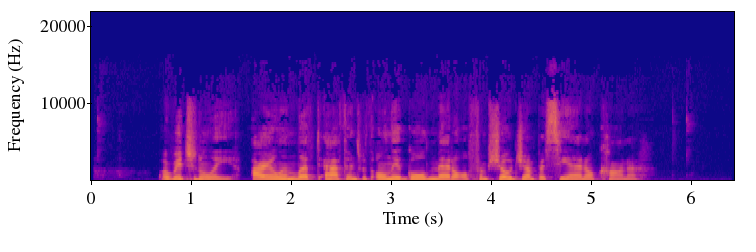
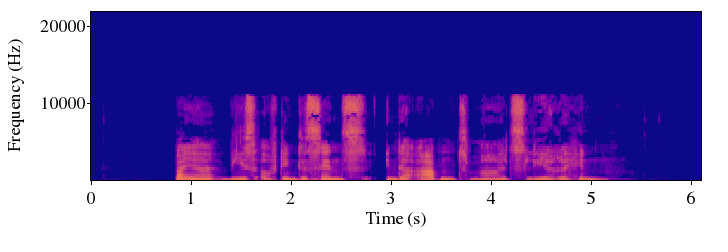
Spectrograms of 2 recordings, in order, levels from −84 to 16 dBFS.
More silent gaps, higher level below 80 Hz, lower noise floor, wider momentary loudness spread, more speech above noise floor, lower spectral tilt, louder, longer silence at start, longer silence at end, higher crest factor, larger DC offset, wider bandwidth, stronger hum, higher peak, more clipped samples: neither; second, -64 dBFS vs -44 dBFS; second, -62 dBFS vs -83 dBFS; about the same, 9 LU vs 8 LU; second, 43 dB vs 58 dB; about the same, -5 dB/octave vs -4 dB/octave; first, -19 LUFS vs -24 LUFS; second, 0.7 s vs 0.85 s; about the same, 0.9 s vs 0.95 s; about the same, 18 dB vs 22 dB; neither; first, 14.5 kHz vs 11.5 kHz; neither; about the same, -2 dBFS vs -2 dBFS; neither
